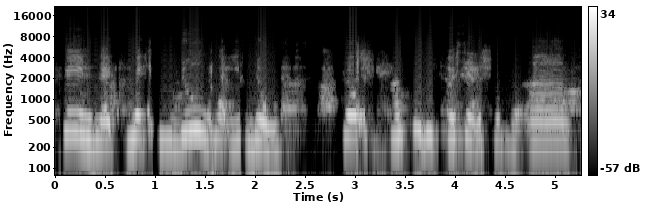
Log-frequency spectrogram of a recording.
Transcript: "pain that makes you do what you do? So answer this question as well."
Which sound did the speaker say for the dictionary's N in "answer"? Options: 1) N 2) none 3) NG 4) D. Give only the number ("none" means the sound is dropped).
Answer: 2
